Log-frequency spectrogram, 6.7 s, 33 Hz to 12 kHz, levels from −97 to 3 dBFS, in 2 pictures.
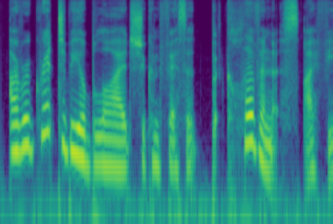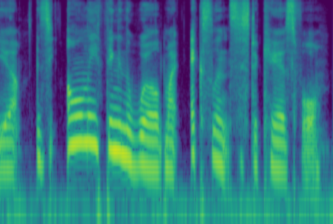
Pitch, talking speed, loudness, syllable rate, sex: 195 Hz, 215 wpm, -19 LUFS, 6.0 syllables/s, female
